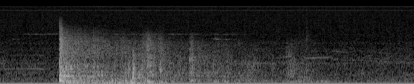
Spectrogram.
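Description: A King's Troop 13-pounder field gun firing a blank round in a 21-gun salute: one sharp report about half a second in, then a rolling echo that dies away over about two seconds.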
